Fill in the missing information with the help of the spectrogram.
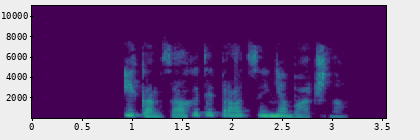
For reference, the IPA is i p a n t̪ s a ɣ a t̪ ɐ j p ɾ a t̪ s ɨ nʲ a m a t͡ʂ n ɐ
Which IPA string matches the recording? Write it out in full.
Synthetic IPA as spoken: i k a n t̪ s a ɣ ɛ t̪ ɐ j p ɾ a t̪ s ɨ nʲ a b a t͡ʂ n ɐ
